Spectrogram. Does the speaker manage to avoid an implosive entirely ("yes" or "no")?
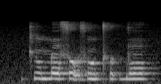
yes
